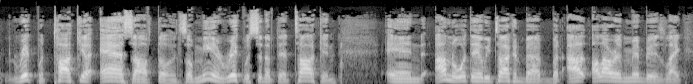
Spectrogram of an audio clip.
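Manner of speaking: normal talking voice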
